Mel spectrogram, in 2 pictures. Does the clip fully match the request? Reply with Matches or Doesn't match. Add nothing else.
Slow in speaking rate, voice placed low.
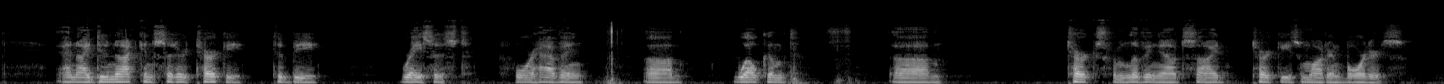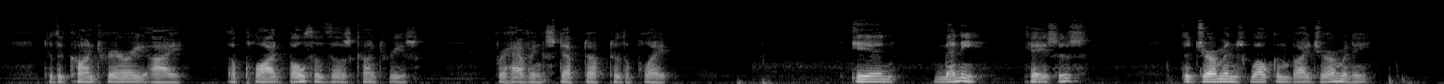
Matches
